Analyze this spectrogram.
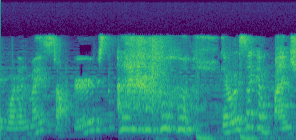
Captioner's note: laughing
